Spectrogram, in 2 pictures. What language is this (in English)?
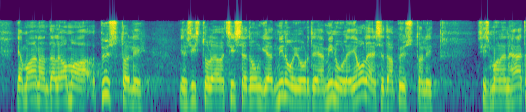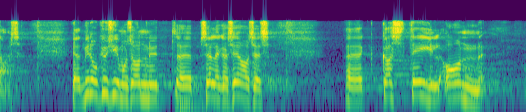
Estonian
